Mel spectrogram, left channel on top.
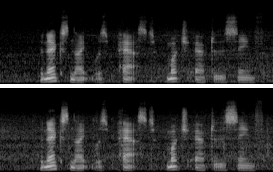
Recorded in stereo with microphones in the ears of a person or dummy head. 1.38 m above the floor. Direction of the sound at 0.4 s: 20° right (ahead or behind).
